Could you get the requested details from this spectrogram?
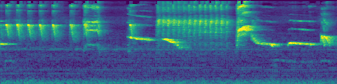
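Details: Lesser green leafbird (cucak kinoi) from Jambi, singing actively: a quick ticking series, then long falling whistles and a harsh buzzy burst ending in curling slurred notes.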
